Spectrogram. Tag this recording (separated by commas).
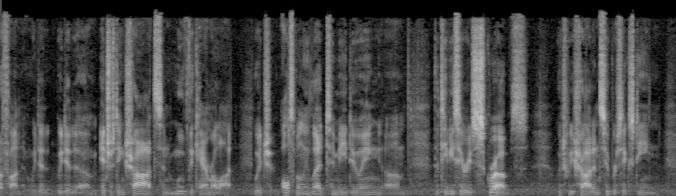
Speech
